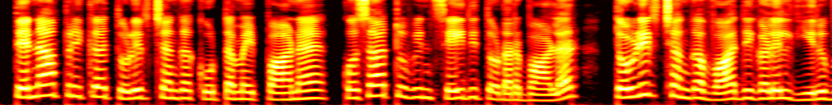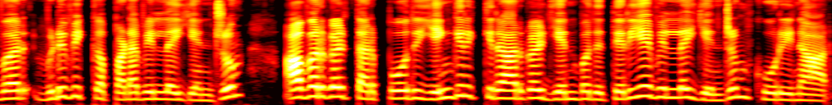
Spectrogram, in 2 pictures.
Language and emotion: Tamil, neutral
